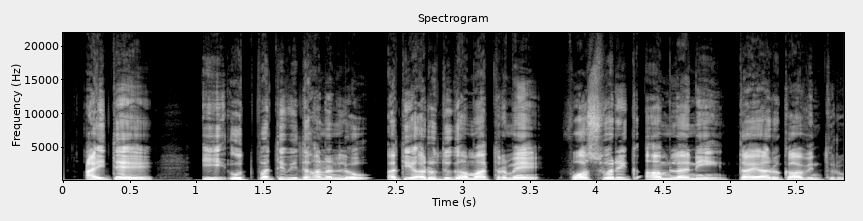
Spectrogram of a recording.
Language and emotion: Telugu, neutral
